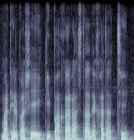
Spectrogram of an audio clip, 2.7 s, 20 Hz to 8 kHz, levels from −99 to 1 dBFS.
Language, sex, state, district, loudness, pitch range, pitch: Bengali, male, West Bengal, Cooch Behar, -17 LUFS, 110-125 Hz, 115 Hz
